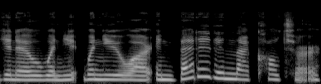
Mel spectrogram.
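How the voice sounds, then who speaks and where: A Swiss accent in a dry, close sound with no echo and a quiet background. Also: woman. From Switzerland. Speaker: university president. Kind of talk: interview. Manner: halting, many restarts.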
